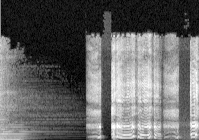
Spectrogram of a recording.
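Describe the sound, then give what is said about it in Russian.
A boy cries after a fall. Short, wavering sobbing bursts break in after a brief silence, each one a strained, high vocal wail separated by small catches of breath. “Мальчик, не плачь, ты упал? Нет. Не плачь, хочешь мороженого?”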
